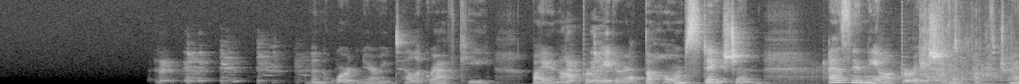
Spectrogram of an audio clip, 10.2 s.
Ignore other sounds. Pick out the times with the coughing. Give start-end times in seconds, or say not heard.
1.4-3.4, 5.5-6.2.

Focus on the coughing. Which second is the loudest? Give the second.
6 s.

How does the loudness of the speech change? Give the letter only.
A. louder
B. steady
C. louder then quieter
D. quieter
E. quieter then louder
A.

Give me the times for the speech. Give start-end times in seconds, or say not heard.
3.0-10.1.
